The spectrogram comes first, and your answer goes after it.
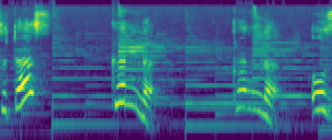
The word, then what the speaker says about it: kvinde: So put it all together and pronounce it as kvinde.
